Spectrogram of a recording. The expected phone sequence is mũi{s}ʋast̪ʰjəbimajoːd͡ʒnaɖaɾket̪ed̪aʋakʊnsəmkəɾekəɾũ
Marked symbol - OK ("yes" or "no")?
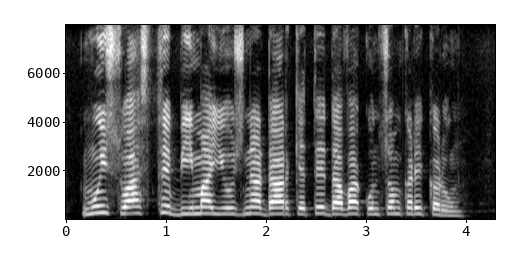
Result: yes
